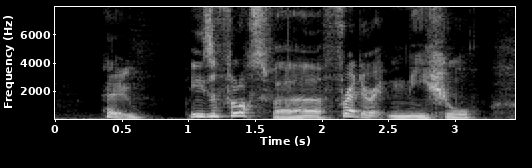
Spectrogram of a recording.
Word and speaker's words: Nietzsche: he's a philosopher Frederic neechal I think it's pronounced Nietzsche [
